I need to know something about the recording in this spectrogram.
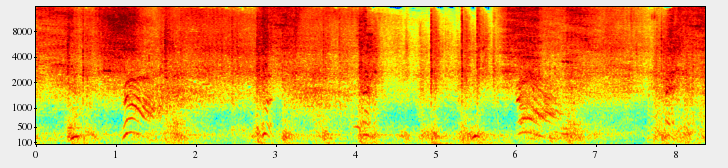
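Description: Creatures screech and shriek.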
